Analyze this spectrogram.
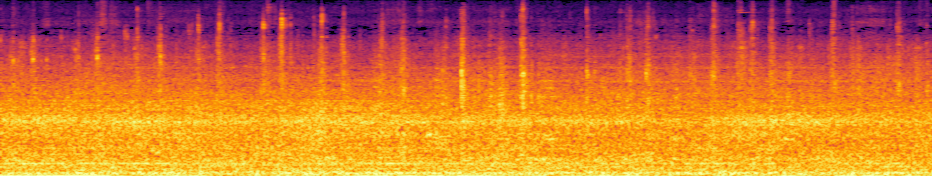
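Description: Freight wagons of a long SCT train rolling past: a steady rumble with a low drone, sprinkled with irregular sharp clicks and ticks from the wheels and couplings.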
